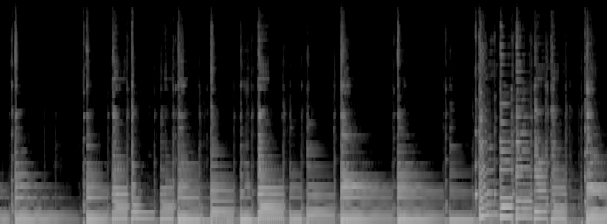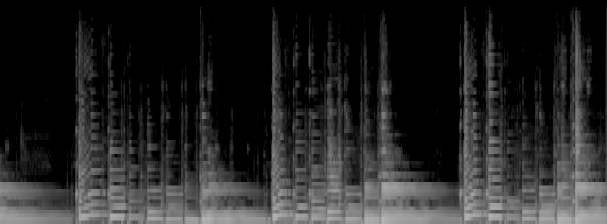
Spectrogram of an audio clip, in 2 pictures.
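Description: Ukulele played solo: a fast-picked surf phrase, a G pentatonic run over a repeated high G note. From about five seconds in, a glissando slides down the neck roughly every two seconds.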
